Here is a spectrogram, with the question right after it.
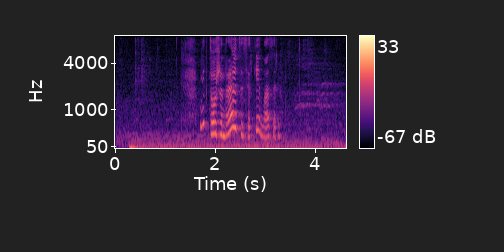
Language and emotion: Russian, positive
